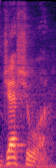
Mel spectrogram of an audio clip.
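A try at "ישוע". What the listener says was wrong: No, Yeshua, with a Y. It wasn't pronounced Jeshua because J wasn't invented, so J you couldn't use. No, you couldn't use it as silent because it wasn't invented. How can you use a J when it wasn't invented?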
